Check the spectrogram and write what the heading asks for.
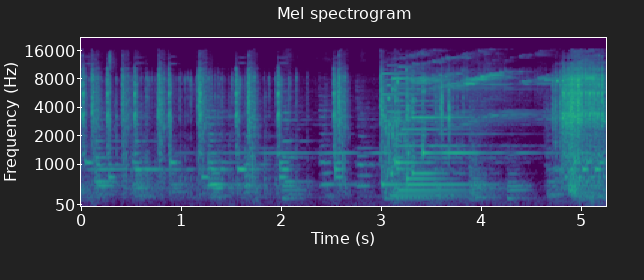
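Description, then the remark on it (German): Rapid, steady mechanical ticking of a video game reward spin, loud, giving way to bright chiming tones and a sparkling jingle at the end. No voices. “Ich höre immer noch einen Spin.”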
